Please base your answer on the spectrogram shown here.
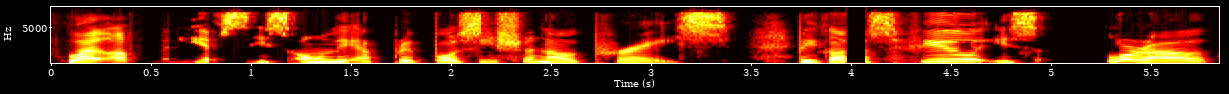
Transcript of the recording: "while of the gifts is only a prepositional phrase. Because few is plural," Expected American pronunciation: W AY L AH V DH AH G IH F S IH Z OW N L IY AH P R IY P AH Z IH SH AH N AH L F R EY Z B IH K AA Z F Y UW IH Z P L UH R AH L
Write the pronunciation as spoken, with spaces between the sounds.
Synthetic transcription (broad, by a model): W AY L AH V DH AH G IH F S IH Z OW N L IY AH P R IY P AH S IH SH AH N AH L P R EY S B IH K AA S F Y UW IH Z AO R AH L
